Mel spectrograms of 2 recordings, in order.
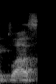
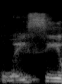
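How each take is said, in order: First: The name is said French-style, ending in 'ay'. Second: The name gets an extra syllable ending in 'ee'. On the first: It sounds overly fancy, as if French. "get like fancy with it and say blase. I'm like, mm, I'm not in France" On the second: It is overdone. "I got a Blazy once. I'm like, you're doing too much"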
